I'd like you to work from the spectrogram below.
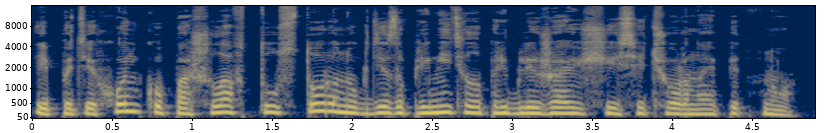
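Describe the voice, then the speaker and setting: A woman reads a fantasy audiobook with tense, urgent drama. Her voice sits low and sounds mellow and dark. The sound is dry and close, with no room around it. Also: a little fast, dry recording. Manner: voices the characters' lines herself, tense and urgent. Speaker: audiobook narrator.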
